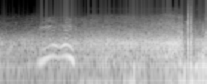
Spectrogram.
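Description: A wave breaks nearby with a rushing roar.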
